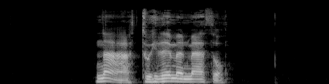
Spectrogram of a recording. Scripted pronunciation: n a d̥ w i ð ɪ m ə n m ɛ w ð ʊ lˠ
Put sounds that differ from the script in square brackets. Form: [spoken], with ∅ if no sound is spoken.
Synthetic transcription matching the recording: n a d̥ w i ð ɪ m ə n m ɛ [∅] ð ʊ lˠ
